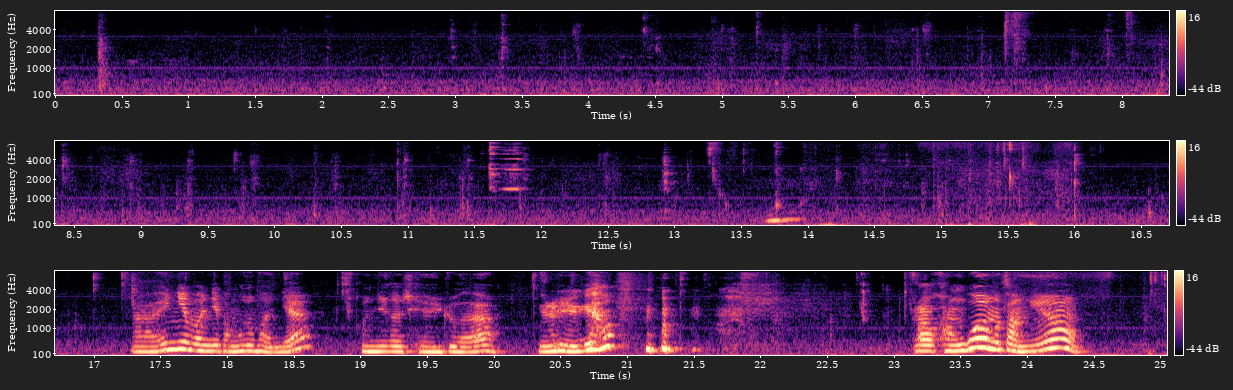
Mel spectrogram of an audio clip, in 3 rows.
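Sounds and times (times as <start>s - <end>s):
person chewing cake: 1.2s - 17.4s, 18.7s - 19.1s, 21.4s - 23.3s.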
